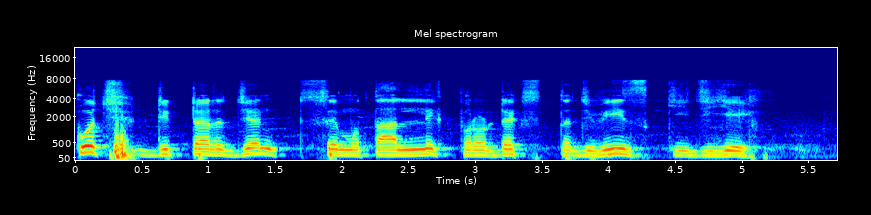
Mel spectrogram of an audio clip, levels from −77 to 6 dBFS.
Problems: constant background noise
